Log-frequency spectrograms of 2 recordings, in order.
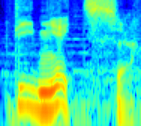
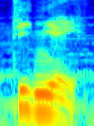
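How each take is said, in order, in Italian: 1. La parola finisce con un suono z udibile. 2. La parola finisce con una vocale, senza z. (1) "è Tignez, no? ... La Z alla fine" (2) "tu hai pronunciato Tignè"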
